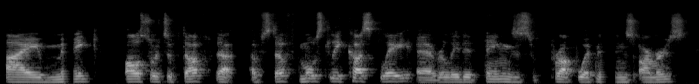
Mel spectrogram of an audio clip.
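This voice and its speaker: A man's voice: medium pitch, little pitch movement, unhurried, fairly bright tone. A seventeen-year-old young man from Quebec, a native French speaker with a slight Quebec French accent, answering interview questions hesitantly with many fillers. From Quebec, Canada. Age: teens. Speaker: guest maker.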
